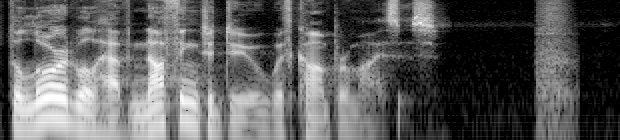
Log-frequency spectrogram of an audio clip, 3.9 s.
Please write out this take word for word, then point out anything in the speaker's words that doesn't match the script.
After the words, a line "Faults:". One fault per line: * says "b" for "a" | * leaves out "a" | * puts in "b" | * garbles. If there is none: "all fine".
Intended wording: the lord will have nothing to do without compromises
the lord will have nothing to do with compromises
Faults:
* says "with" for "without"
